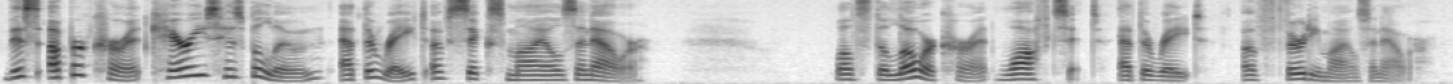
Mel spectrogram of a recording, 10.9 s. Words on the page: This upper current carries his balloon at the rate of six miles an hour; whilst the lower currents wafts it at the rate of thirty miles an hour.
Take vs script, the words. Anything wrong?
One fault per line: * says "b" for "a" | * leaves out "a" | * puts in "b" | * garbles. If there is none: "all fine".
* says "current" for "currents"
